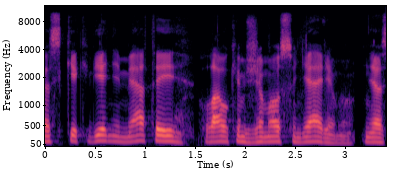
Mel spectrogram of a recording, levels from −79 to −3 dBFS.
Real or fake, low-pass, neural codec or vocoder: real; 9.9 kHz; none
